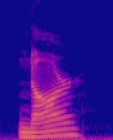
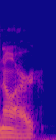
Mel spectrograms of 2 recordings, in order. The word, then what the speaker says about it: Knarr: Have we talked about Gnar, the Viking game? – I do not recognize that.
